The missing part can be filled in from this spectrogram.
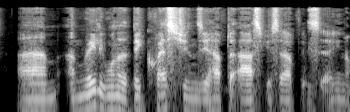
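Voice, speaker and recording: A man with an Irish accent talks very fast in a fairly low, monotone voice with a bright, sharp tone. The sound is dry and close, with no echo. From Ireland. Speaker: social media consultant. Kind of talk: webinar presentation. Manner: halting, many fillers.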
